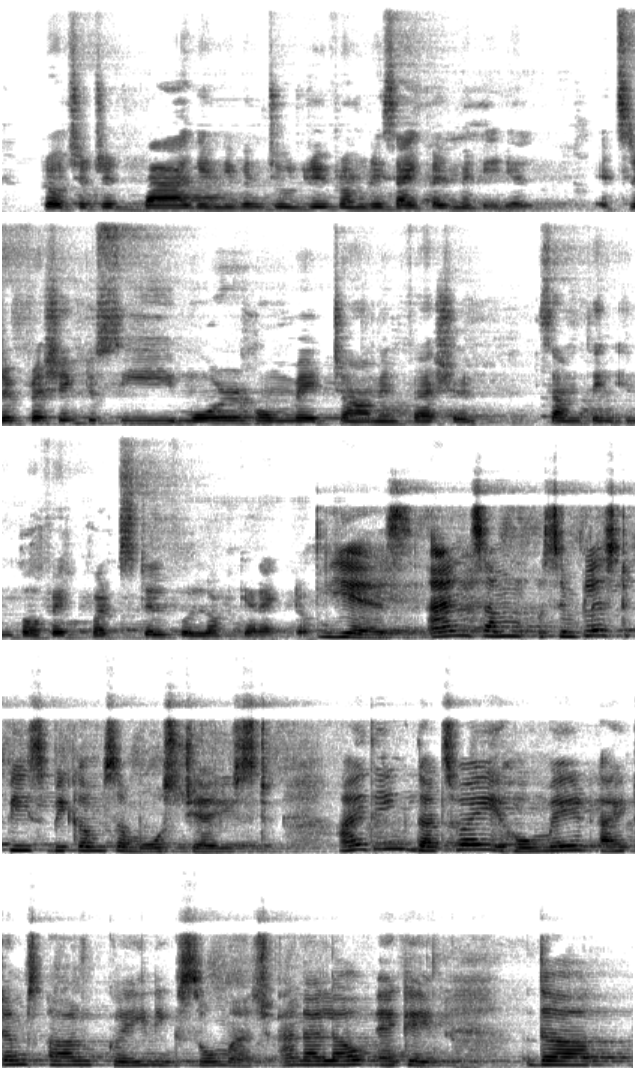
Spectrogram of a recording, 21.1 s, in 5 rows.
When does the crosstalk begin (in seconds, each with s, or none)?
none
